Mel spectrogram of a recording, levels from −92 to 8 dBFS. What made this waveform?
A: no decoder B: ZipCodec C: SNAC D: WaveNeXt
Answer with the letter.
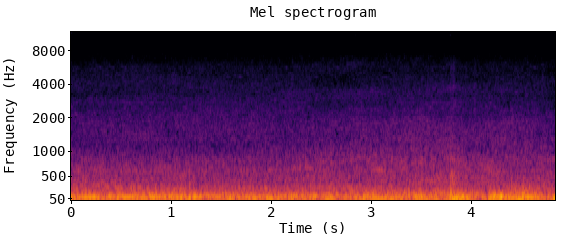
C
